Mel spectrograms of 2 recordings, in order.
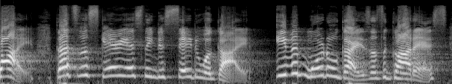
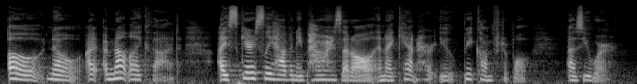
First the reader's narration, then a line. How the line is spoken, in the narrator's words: she dropped her voice and said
